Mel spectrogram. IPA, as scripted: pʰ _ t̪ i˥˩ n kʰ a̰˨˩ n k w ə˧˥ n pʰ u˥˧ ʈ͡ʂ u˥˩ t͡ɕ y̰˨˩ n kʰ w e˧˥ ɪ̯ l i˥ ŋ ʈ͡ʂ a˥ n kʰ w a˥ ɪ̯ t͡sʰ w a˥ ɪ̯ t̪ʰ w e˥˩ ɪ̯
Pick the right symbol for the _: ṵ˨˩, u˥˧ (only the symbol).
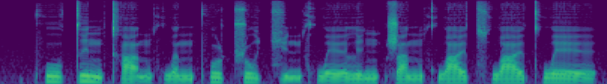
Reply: u˥˧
